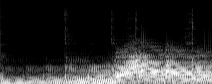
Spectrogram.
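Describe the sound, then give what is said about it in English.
Bass guitar played through a multi-wave distortion effect on its first setting gives a loud, gritty, buzzing tone. Sustained notes shift in pitch, with harsh upper harmonics that thicken toward the end. “So it's multi-wave distortion. So that's setting one.”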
